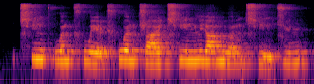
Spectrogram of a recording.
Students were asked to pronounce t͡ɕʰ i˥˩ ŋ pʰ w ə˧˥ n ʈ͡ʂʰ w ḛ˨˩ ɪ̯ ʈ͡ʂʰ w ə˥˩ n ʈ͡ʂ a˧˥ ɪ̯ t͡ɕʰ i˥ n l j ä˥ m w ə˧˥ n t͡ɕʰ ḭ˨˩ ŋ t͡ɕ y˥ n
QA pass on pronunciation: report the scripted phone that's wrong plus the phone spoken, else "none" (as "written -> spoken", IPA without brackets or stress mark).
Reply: none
